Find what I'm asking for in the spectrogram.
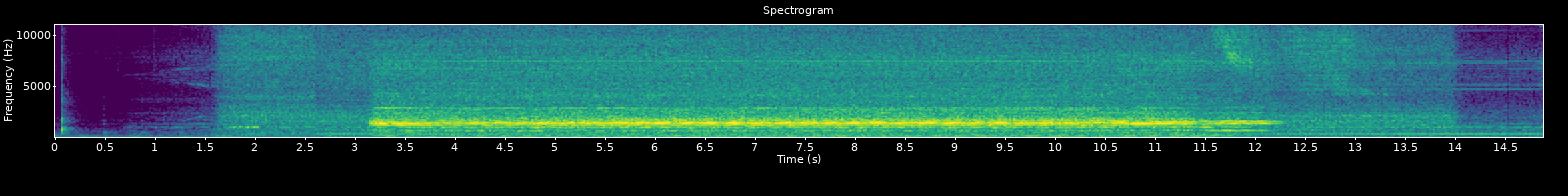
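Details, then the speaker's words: Tormach PCNC 1100 milling aluminum with a 1/2" 3-flute carbide rougher at 3,000 rpm, half-inch depth of cut, 18 in/min (about 3/4 hp): steady, even singing tone with no chatter or bogging; handles the heavy cut normally. "that sounded pretty nice I think the mill actually uh like that cut"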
